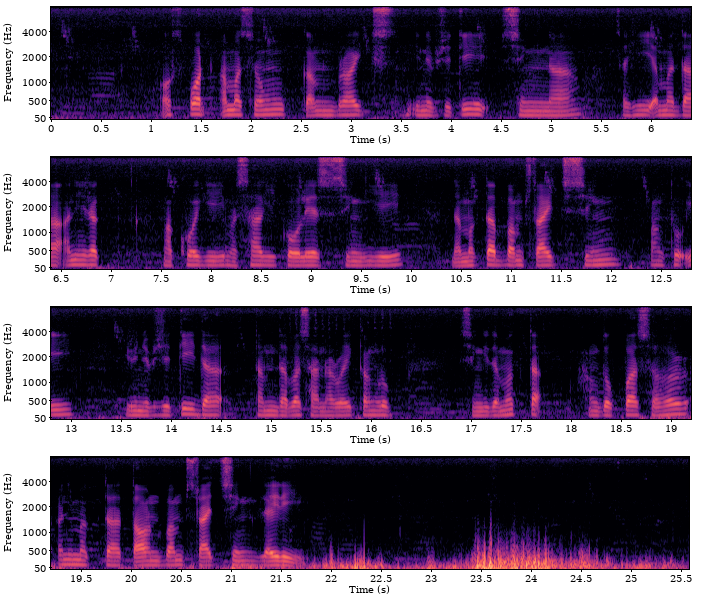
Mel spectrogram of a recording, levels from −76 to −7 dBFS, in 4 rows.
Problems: background sounds at intervals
